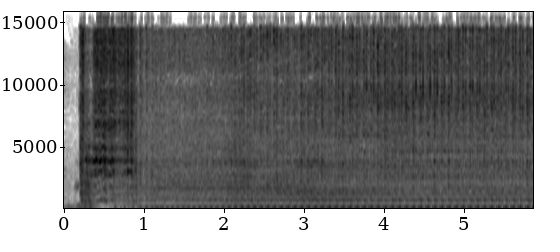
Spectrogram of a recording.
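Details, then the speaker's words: About a year old commercial Toro zero-turn mower, twin engine, new spark plugs, riding and cutting: it runs but backfires, with an uneven, lumpy pulse about four beats a second as one cylinder skips; compression and valve clearance were later found good. "well it runs and cuts you hear the back car I do here it is back fire"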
